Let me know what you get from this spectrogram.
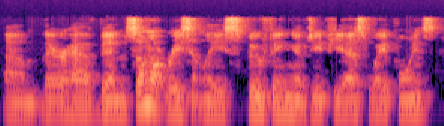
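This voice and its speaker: An American man from Houston giving an informal slide presentation, speaking hesitantly with many filled pauses. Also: lowish voice, steady tone, lo-fi sound. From Houston, United States. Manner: halting, hesitant delivery with frequent filled pauses. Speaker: presenter, pilot.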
